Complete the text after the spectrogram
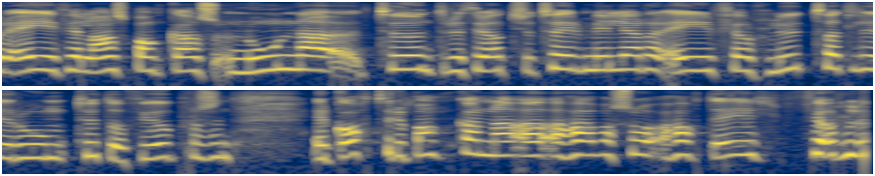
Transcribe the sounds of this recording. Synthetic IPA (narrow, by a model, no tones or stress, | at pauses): ɛɾeːjɪfjɛlanspawŋ̥kansnuːnat̪ʰvœːhʏnt̪ɾʏθɾjaːwt̪ʰjɔt̪ʰveːjɾmɪljaɾðaɾḛːjɪɾfjawɾl̥ʏːt̪fœt̪lɪɾuːmt̪ʰʏht̪ɔɔfjœːðpʰɾɔs̬ɛn̥t̪ɛɾkɔht̪fɪɾɪɾpawŋ̥kanːaaðaðɦaːvasɔɦawht̪eːjɪlfjawɾl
